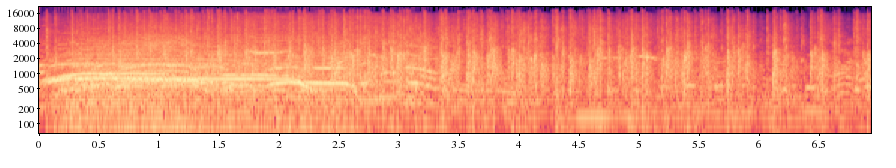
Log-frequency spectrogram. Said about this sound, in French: Donc merci, vous pouvez vous applaudir.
